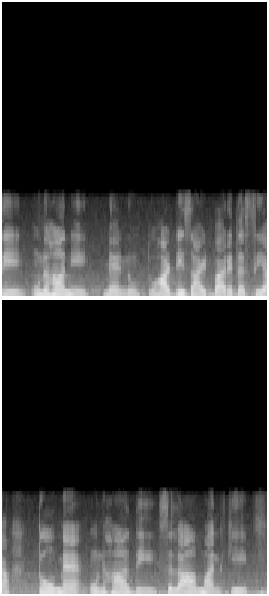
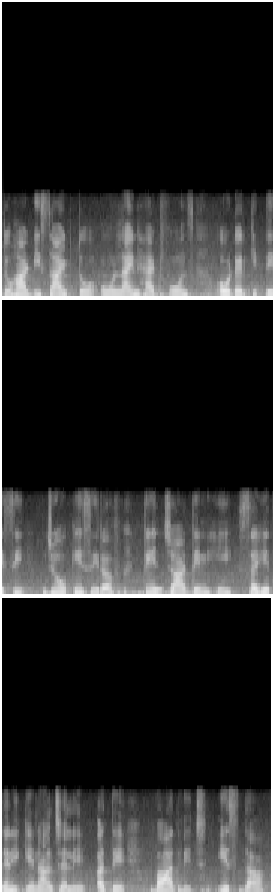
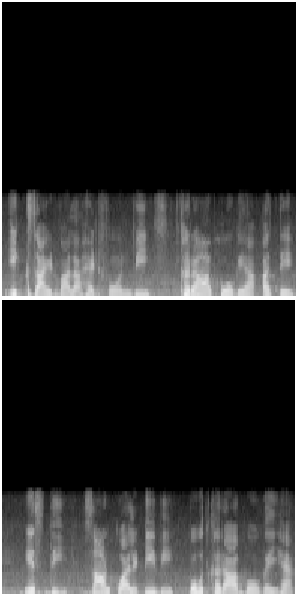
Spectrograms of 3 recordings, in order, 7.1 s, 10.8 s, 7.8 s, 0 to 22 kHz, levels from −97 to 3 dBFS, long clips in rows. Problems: none marked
